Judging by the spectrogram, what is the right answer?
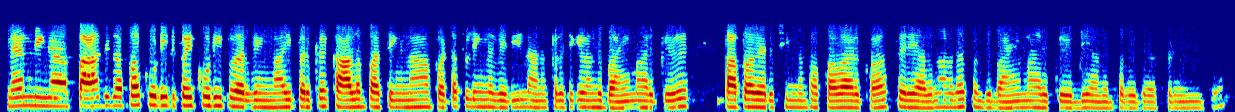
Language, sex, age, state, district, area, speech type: Tamil, female, 18-30, Tamil Nadu, Tirupattur, rural, conversation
